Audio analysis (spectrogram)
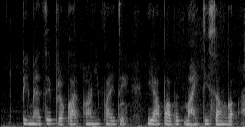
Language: Marathi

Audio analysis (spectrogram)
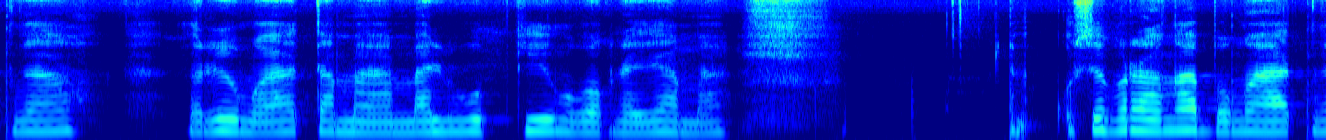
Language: Kairak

